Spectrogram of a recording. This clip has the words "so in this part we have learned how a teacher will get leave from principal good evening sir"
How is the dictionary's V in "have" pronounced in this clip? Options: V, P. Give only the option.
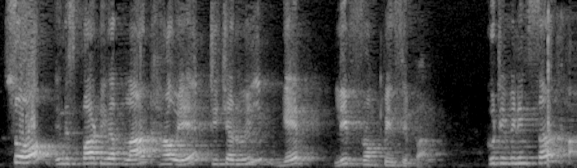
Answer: P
